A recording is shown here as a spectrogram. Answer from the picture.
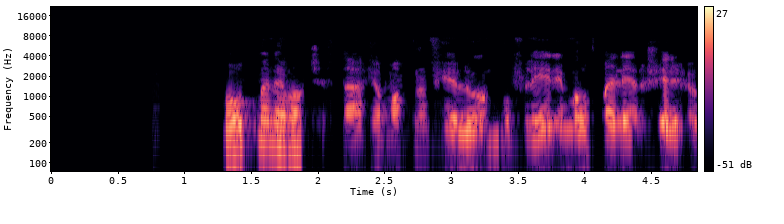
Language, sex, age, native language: Icelandic, male, 70-79, Icelandic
